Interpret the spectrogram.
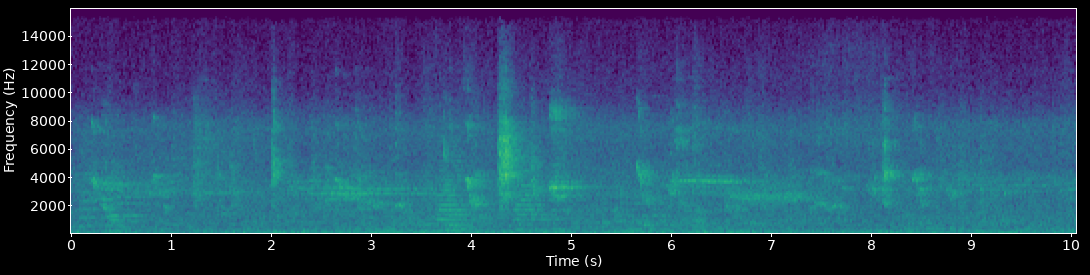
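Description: Small birds chirping and twittering in many short high calls, with a few sharper, louder chirps standing out, over a faint steady background hum.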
